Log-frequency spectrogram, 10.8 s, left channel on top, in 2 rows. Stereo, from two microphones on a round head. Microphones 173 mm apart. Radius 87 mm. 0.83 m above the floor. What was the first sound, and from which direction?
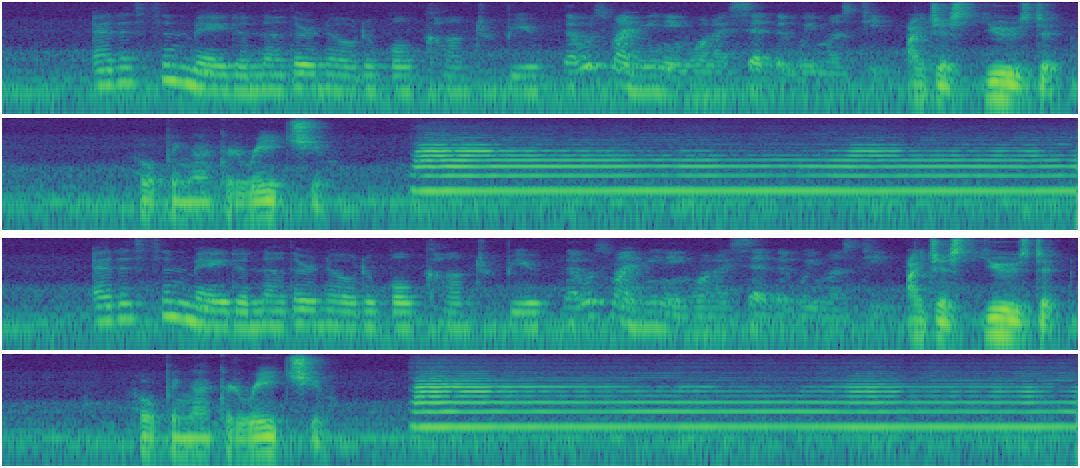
A woman speaking, 10° right (ahead or behind).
